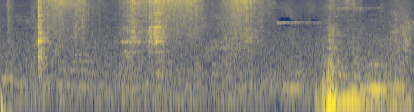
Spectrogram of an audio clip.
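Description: A stalk broom sweeping a dusty floor, three or four short scratchy swishes. Near the end a brief low-pitched hum is the loudest sound.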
